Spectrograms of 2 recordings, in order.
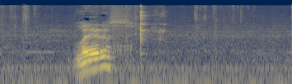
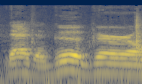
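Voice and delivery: normal talking voice

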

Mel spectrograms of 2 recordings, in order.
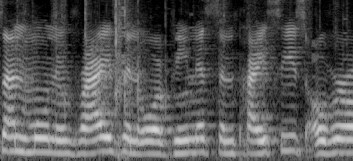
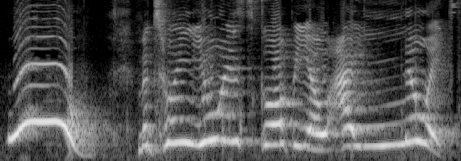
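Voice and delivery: big, very high, loud woo that settles into a loud, high, excited claim; triumphant squeal; thrilled whoop; 6 semitones higher, 5 dB louder than usual. Real, not acted. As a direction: shriek with delight at being proven right. Realizes energy was Pisces.

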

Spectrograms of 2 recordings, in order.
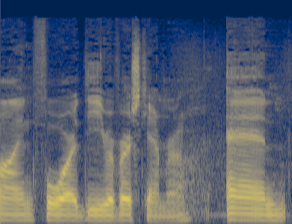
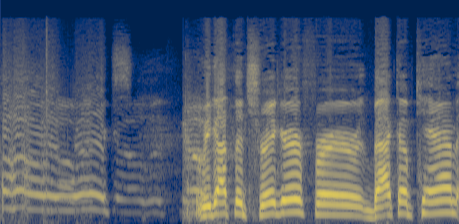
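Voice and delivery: high, slow, hushed wonder; delighted surprise; 12 semitones higher, slower than usual. Real, not acted. Host sees the backup camera come on, slow high amazement.

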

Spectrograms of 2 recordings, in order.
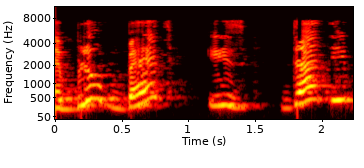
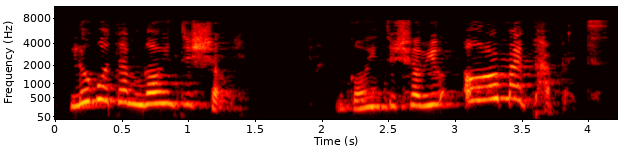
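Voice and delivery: plain reading voice

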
